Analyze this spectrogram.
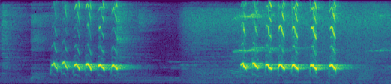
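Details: Female sooty-headed bulbul in breeding condition calling to males: two bursts of rapid, bright chirping notes, about six to eight per burst, fairly high and slightly wavering, with a short silence between them.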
